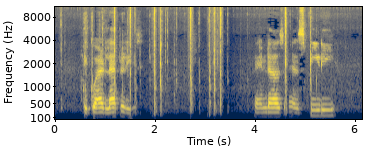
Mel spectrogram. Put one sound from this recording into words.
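Keys click on a computer keyboard as someone types.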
